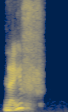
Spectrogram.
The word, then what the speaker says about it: knife: So we have all of this English spelling where another example I really like is um, knife. – So right. knife, we have silent K in the beginning of it.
